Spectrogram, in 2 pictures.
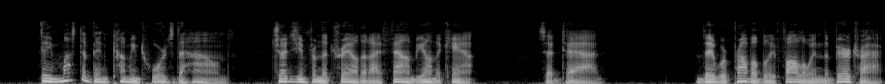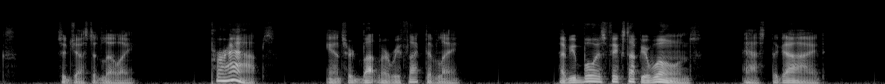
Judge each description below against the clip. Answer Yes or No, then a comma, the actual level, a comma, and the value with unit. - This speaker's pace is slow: No, average, 145 wpm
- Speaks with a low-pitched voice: Yes, very low, 90 Hz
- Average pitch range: No, wide, 7.5 semitones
